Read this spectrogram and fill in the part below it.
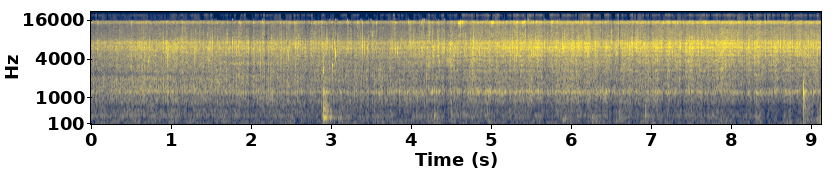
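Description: Onions and ground masala paste for tomato kuzhambu sizzle steadily in a pan, a close, continuous frying hiss with a few faint stirring scrapes.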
